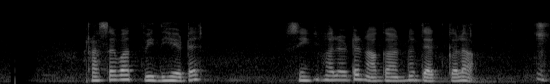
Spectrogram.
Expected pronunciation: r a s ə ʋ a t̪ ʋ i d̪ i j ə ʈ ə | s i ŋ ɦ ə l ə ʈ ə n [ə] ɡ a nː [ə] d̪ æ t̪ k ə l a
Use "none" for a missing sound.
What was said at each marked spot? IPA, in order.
a, ə

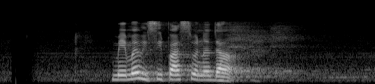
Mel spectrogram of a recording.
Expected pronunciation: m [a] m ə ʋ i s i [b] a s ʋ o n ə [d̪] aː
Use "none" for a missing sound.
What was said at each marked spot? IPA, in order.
e, p, d̪

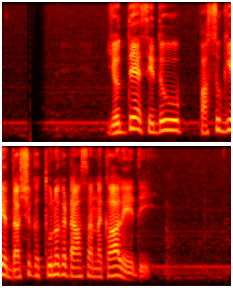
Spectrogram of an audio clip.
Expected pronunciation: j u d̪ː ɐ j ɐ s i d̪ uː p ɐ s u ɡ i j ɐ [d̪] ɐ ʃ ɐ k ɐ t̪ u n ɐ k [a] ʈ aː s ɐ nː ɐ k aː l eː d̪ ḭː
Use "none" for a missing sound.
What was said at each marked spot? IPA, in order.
d̪, ɐ

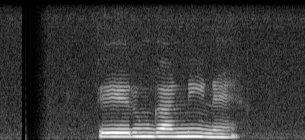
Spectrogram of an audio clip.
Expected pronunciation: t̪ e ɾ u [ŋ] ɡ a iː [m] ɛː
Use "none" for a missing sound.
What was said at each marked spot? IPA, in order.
m, n

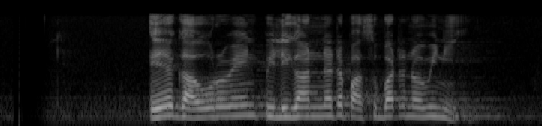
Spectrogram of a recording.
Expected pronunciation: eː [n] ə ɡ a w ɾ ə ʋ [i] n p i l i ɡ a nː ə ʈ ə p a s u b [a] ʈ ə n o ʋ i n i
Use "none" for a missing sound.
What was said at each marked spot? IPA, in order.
none, e, a

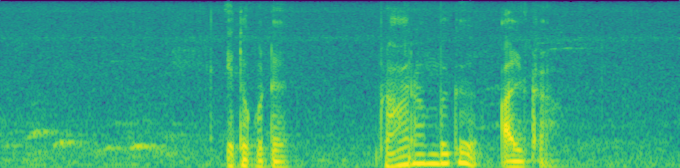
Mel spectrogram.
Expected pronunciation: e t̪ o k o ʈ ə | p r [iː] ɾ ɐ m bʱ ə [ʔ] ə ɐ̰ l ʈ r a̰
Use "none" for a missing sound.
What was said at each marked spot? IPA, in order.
aː, k

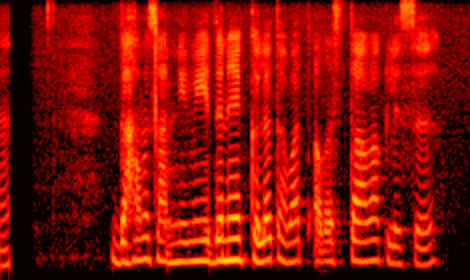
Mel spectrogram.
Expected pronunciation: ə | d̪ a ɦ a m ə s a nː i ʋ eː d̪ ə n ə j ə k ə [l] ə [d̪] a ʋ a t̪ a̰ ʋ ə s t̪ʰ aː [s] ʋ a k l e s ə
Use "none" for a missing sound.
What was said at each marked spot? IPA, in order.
l, t̪, none

